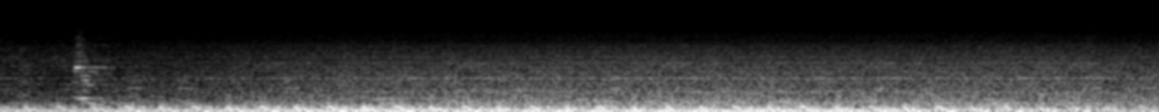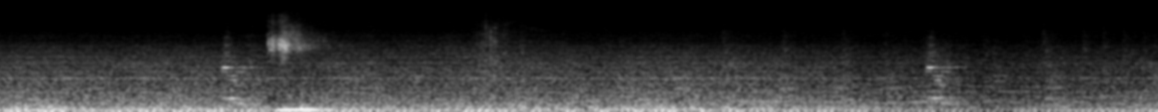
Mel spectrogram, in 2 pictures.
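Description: A low, steady droning hum runs throughout.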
